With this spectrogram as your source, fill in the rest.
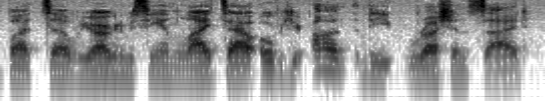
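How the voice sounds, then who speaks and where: A young man doing solo play-by-play commentary on an online shooter match, his voice slightly raspy from a long day, filling pauses with "uh" and getting excited on big plays. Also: medium pitch, slight background noise. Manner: chatty, fills with "uh", grows excited on big plays. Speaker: shoutcaster.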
